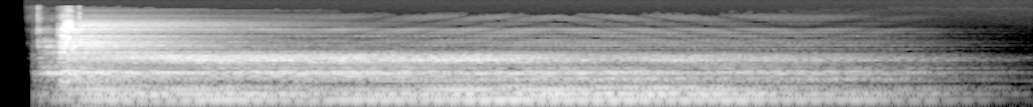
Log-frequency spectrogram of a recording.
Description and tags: horror-effects hit suspense metal impact metallic percussion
